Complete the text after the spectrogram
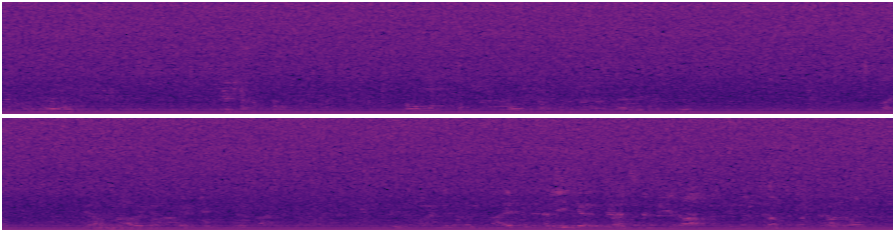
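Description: A man speaks over loudspeakers in a large echoing hall.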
